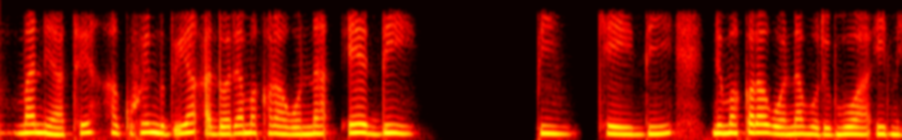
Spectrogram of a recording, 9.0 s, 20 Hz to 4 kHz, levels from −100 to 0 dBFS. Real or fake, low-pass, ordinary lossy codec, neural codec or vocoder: fake; 3.6 kHz; none; codec, 16 kHz, about 1 kbps, DyCAST, with the encoder's durations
